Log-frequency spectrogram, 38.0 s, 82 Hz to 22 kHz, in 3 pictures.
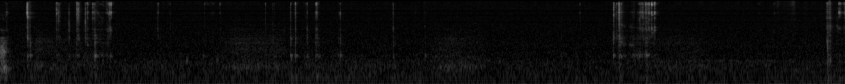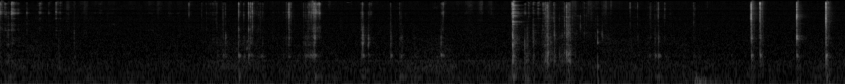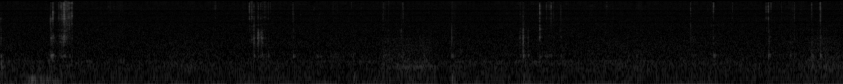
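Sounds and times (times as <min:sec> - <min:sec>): lock pick clicking metallically: 0:20.4 - 0:21.2.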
